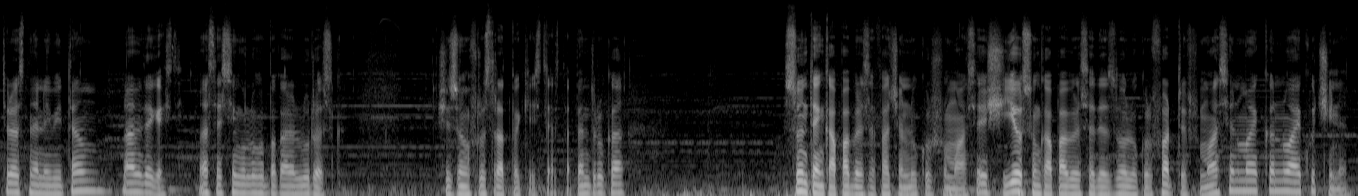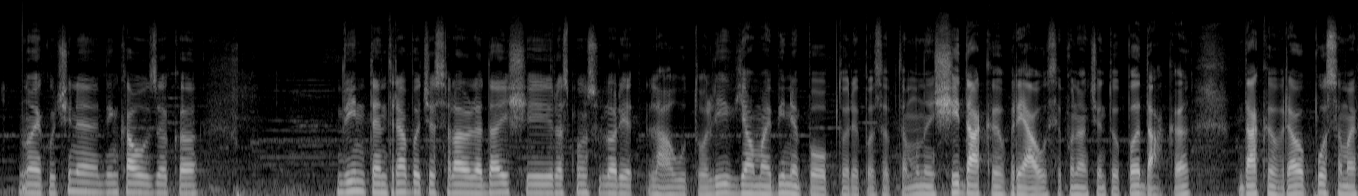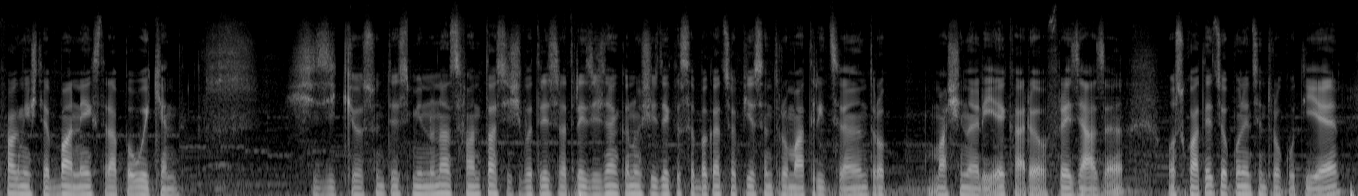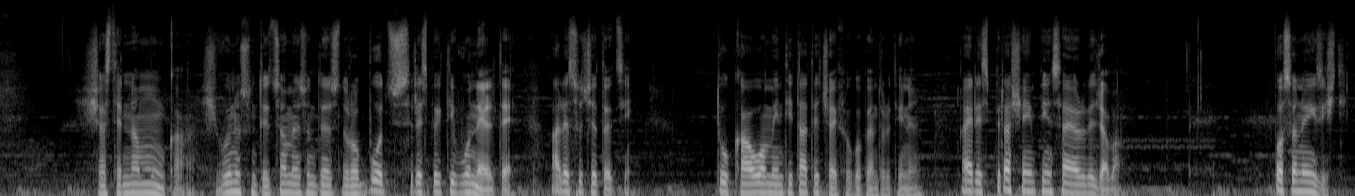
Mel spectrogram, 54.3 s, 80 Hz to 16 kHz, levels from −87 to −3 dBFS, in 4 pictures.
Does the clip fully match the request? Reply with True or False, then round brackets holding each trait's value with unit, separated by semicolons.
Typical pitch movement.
True (4.0 semitones)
